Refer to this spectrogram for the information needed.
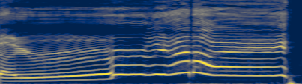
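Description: dog howling

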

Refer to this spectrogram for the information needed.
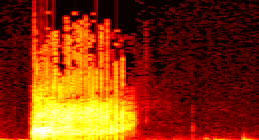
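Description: fart

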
